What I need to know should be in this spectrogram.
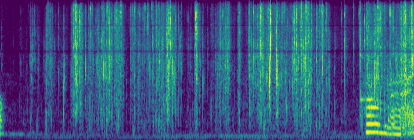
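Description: Plastic bags crinkle and rustle as fingers flick through them.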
